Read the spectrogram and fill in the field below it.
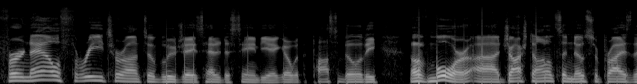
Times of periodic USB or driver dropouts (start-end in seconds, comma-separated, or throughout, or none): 1.67-6.26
